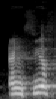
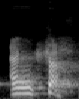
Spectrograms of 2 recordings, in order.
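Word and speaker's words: anxious: जैसे देखें जरा, ये इसको ज्यादातर लोग एंक्सियस पढ़ते हैं, एनक्सियस पढ़ते हैं कुछ लोग। तो इसका प्रोनाउंसिएशन है एंक्शस, एंक्शस, complexion, complexion, deflection, flexion, नॉक्शस, एबनॉक्शस, reflection, reflection.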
